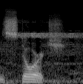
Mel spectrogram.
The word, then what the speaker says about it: Storch: the a layer so we'll say Stefan Storch because it's spelled like porch but here we are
